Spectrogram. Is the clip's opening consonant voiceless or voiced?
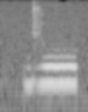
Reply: voiced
